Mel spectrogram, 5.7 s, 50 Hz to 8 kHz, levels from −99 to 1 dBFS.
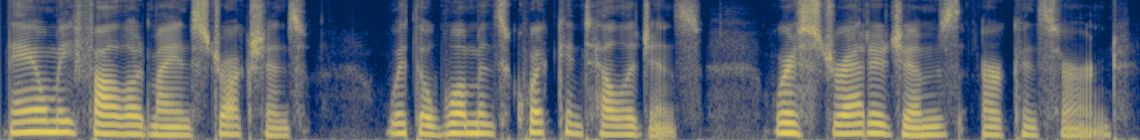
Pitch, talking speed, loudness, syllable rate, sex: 185 Hz, 135 wpm, -17 LUFS, 6.1 syllables/s, female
